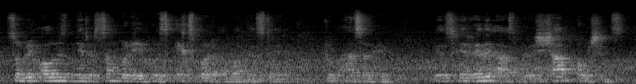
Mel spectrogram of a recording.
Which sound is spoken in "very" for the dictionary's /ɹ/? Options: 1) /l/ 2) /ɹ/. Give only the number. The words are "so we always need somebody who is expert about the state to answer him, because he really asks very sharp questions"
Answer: 2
